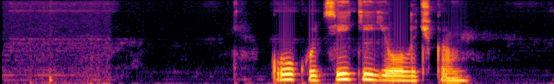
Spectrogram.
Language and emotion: Russian, neutral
